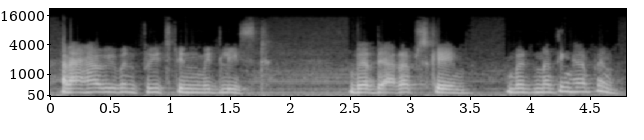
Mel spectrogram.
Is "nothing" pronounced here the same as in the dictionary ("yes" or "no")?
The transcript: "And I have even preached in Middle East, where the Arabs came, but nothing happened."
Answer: no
